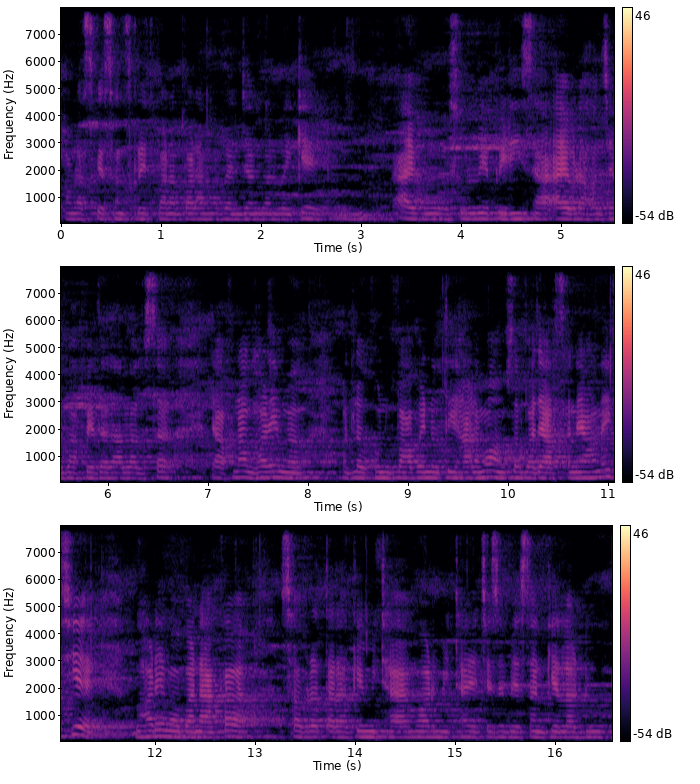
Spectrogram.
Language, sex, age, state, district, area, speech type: Maithili, female, 30-45, Bihar, Supaul, urban, spontaneous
